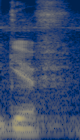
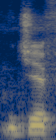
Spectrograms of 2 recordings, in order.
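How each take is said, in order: First: It starts with a hard g sound. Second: It starts with a soft j sound. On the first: This is the form the speaker prefers. The speaker calls it right. "Personally, I think it should be GIF" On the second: This sounds like the name of a peanut butter. The speaker calls it wrong. "GIF is peanut butter"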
